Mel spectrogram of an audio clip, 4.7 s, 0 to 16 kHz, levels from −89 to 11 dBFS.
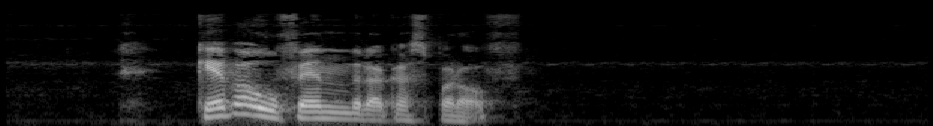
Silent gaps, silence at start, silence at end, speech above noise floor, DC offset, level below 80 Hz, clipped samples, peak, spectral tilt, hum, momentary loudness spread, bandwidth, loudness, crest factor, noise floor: none; 0.6 s; 2.25 s; 52 dB; under 0.1%; -68 dBFS; under 0.1%; -2 dBFS; -5.5 dB/octave; none; 13 LU; 11.5 kHz; -21 LUFS; 24 dB; -73 dBFS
